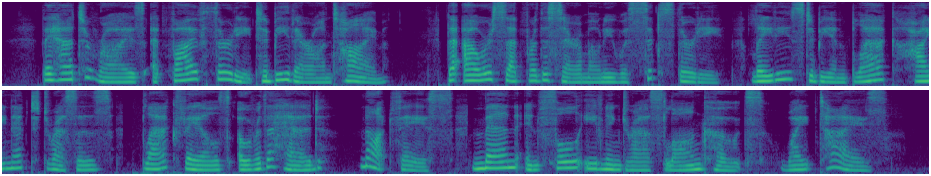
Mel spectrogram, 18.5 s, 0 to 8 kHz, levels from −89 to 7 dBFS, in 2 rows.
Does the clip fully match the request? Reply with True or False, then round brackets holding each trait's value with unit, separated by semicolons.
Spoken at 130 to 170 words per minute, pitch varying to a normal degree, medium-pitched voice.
False (140 wpm; 5.8 semitones; 175 Hz)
